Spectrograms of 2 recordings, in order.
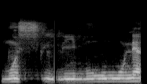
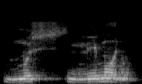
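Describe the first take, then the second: First: Muslimuna said slowly with the final a sounded; slow Muslimuna ending open on a; full Quranic ending. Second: Muslimun said slowly, ending flat on n with a fall; slow muslimun, stopping on the n; ending without vowel. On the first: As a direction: add the a: Muslimuna, as in Quran reading. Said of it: "tu dia punya sebutan dia". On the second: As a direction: model muslimun without the final a. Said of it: "Dalam fitah al-mizmar dia sebut". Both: Shown as a demonstration.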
